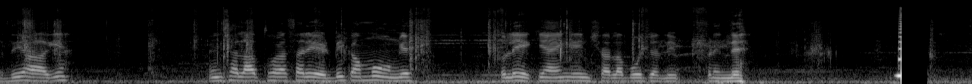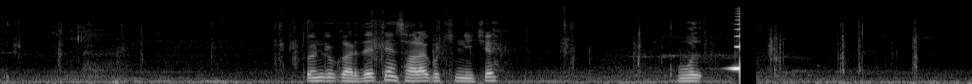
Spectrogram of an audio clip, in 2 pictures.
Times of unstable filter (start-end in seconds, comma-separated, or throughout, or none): 8.94-9.28, 16.94-17.29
